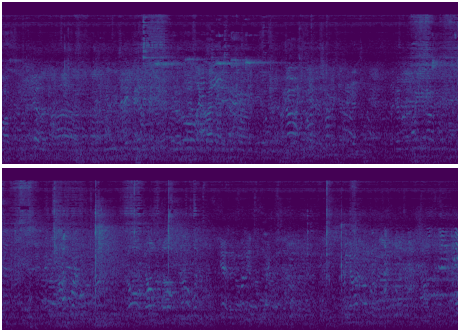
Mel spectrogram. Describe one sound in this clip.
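A crowd of young men and women chatter throughout a large echoing gym.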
